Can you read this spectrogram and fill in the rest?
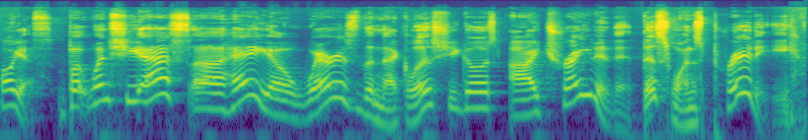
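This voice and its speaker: A man's voice: sits high, huge pitch swings, slow pace, gravelly. A man in his thirties co-hosting a casual podcast, retelling scenes with lots of fillers and frequent laughter. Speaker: podcast co-host. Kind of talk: casual chat.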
